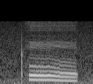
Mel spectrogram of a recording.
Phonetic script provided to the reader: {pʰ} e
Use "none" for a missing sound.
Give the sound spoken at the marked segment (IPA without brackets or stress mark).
pʰ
